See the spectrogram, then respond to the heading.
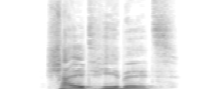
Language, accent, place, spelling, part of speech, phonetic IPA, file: German, Germany, Berlin, Schalthebels, noun, [ˈʃaltˌheːbl̩s], De-Schalthebels.ogg
- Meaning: genitive singular of Schalthebel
